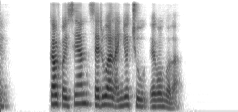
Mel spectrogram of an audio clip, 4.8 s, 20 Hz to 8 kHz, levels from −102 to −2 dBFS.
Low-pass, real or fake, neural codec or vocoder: 7.2 kHz; fake; codec, 16 kHz, about 1 kbps, DyCAST, with the encoder's durations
